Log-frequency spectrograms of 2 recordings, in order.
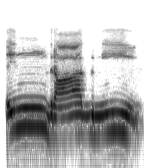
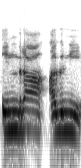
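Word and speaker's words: इन्द्राग्नी: है तो शन इंद्रा इंद्रानी कुछ लोग इंद्रा अग्नि ऐसा करते हैं यह भी अशुद्ध है इंद्रानी नकार में इ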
